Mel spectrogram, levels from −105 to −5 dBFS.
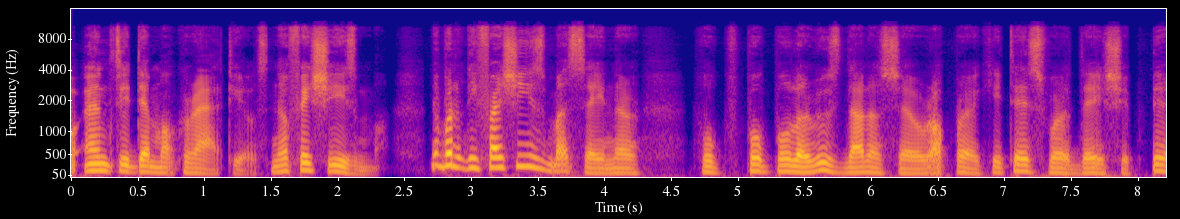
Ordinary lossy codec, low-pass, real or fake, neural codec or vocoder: Opus, 64 kbps; 10.8 kHz; fake; codec, 16 kHz in and 24 kHz out, 0.4 kbps, LongCat-Audio-Codec, two codebook decoder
